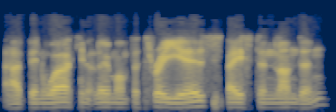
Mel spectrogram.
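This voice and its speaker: Low, clear-voiced man on a tinny call. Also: normal speed, no room sound. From France. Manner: clear, steady presenter running audience polls. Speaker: currency transfer firm representative. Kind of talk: webinar presentation. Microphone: video call. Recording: tinny phone-like call audio.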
